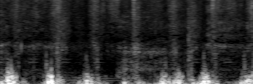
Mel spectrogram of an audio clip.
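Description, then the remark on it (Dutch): Steady running footsteps thud in a quick, even rhythm during a running workout, moderately loud, with no talking over them. “Nu laat ik jullie even in stilte een stukje rennen.”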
